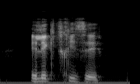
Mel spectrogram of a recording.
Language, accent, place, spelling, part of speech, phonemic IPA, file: French, France, Lyon, électriser, verb, /e.lɛk.tʁi.ze/, LL-Q150 (fra)-électriser.wav
- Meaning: to electrify (charge with electricity)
